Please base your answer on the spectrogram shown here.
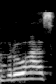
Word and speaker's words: Brujas: for you so la bruha club which you did say correctly behind the scenes but it's it's just like an h and actually I think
